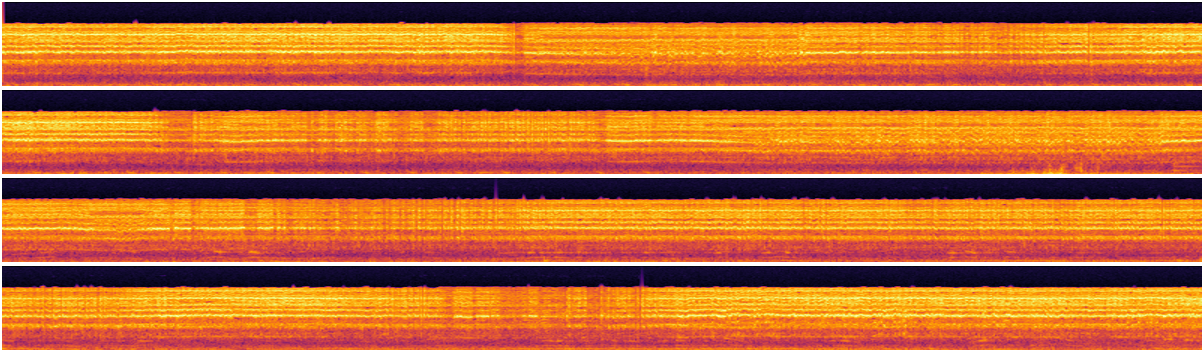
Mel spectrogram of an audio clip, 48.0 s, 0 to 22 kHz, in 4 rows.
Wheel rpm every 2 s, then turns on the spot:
170, 160, 160, 160, 160, 160, 170, 160, 160, 160, 160, 160, 170, 170, 170, 170, 170, 160, 160, 170, 170, 160, 170, 160.
none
